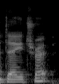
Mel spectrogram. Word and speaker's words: day trip: Go on a day trip. Now, our pronunciation for this one, day trip. Big stress on day.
